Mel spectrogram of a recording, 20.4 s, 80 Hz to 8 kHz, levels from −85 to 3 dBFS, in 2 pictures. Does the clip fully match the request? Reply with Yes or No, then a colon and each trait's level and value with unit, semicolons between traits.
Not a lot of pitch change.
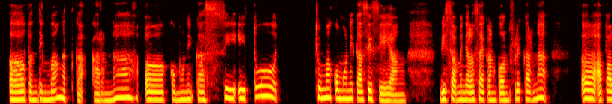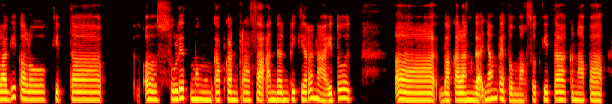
Yes: narrow, 2.1 semitones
